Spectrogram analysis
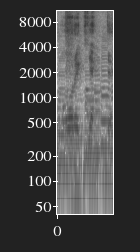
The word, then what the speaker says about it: orecchiette: Sir, how do I pronounce this? Orecchiette? Orecchiette.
